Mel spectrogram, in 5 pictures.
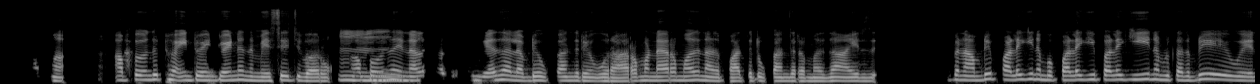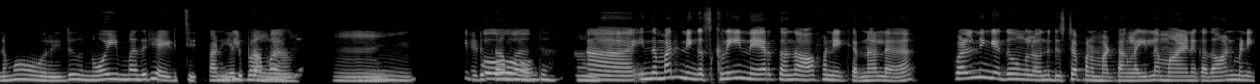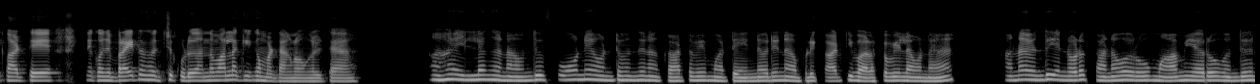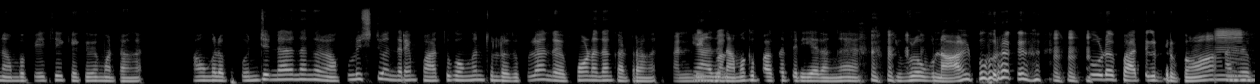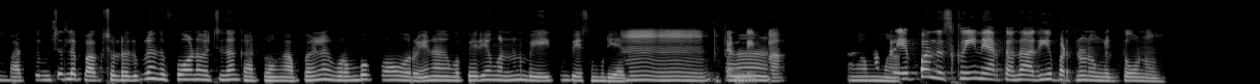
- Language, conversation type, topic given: Tamil, podcast, உங்கள் தினசரி திரை நேரத்தை நீங்கள் எப்படி நிர்வகிக்கிறீர்கள்?
- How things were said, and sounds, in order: unintelligible speech; in English: "ஸ்க்ரீன்"; inhale; in English: "ப்ரைட்னெஸ்"; laugh; laughing while speaking: "நாள் பூரா கூட பாத்துக்கிட்டு இருக்கோம்"; laugh; other noise; in English: "ஸ்க்ரீன்"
